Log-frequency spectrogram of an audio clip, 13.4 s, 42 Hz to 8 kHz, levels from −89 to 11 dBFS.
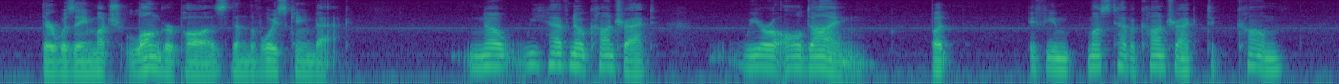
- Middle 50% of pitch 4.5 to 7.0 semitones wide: Yes, average, 5.0 semitones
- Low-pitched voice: Yes, low, 110 Hz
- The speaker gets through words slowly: Yes, slow, 130 wpm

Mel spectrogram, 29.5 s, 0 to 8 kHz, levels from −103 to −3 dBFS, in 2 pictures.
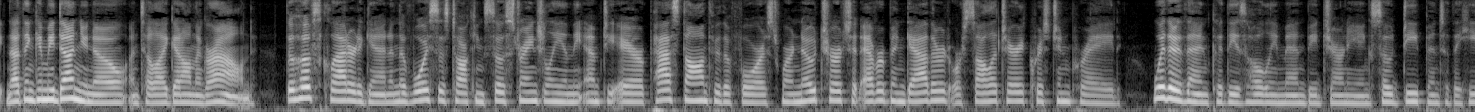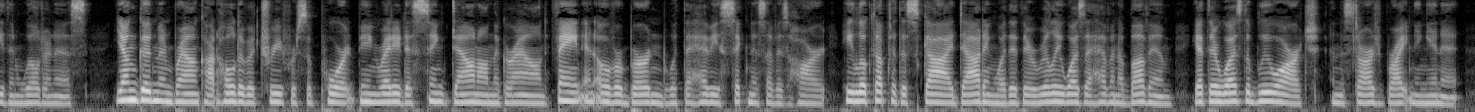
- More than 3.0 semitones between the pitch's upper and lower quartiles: No, average, 2.7 semitones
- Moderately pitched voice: Yes, medium, 180 Hz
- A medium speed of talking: No, fast, 225 wpm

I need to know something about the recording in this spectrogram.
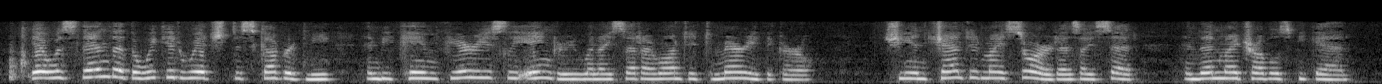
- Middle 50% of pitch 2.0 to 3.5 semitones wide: Yes, average, 3.2 semitones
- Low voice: No, very high, 265 Hz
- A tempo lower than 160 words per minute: Yes, average, 150 wpm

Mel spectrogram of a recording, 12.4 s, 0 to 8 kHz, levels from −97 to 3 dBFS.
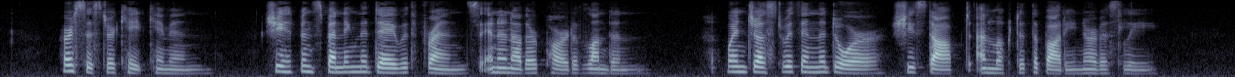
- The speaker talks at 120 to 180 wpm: Yes, average, 150 wpm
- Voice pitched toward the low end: No, medium, 165 Hz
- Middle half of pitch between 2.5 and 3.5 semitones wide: No, average, 4.5 semitones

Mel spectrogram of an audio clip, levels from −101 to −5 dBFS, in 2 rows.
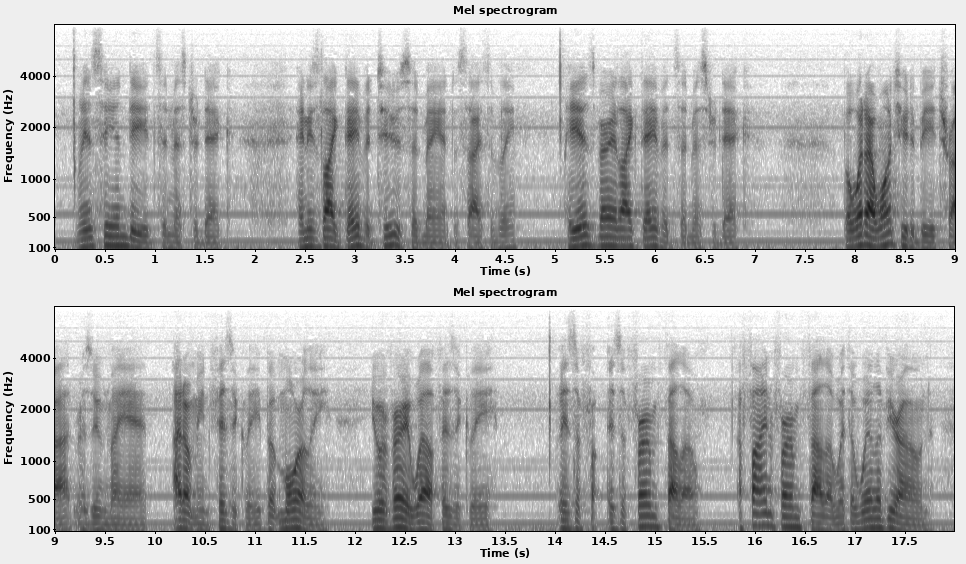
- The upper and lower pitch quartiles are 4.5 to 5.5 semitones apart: Yes, average, 5.1 semitones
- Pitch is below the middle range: Yes, very low, 95 Hz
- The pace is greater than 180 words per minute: Yes, average, 200 wpm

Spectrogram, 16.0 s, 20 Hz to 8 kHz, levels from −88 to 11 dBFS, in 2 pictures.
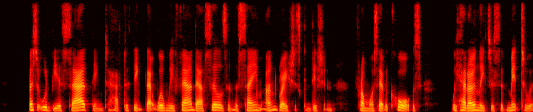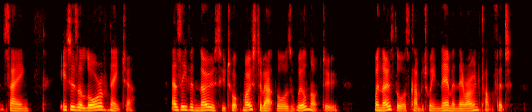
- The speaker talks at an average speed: No, fast, 220 wpm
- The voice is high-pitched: No, medium, 175 Hz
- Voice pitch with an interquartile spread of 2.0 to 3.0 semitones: No, average, 3.7 semitones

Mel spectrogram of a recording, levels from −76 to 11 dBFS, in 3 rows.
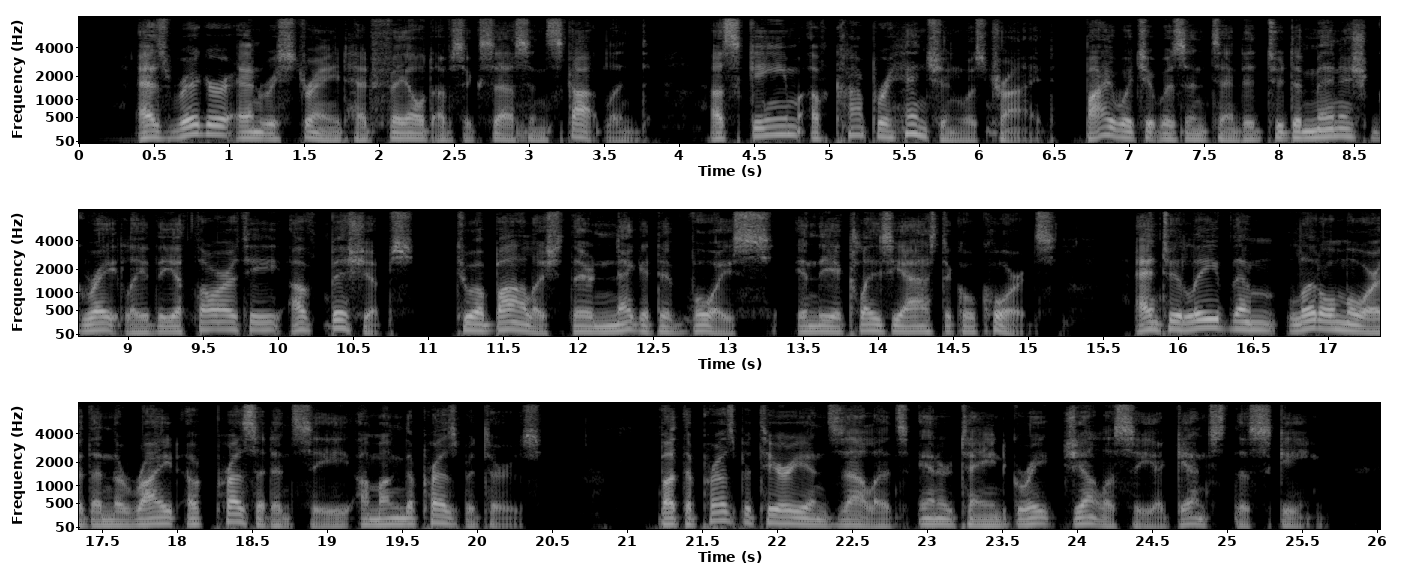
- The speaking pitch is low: Yes, low, 105 Hz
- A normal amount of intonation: No, wide, 5.7 semitones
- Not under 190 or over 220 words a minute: No, average, 140 wpm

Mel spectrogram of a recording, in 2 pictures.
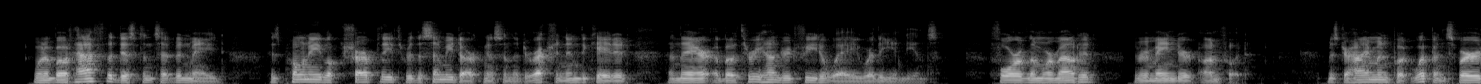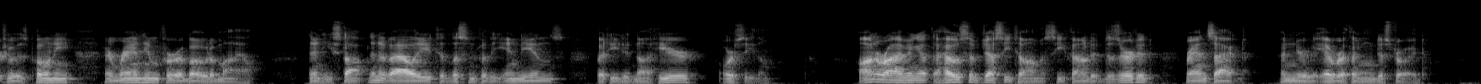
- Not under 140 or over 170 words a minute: No, average, 185 wpm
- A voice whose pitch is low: Yes, very low, 90 Hz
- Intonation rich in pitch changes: No, average, 3.4 semitones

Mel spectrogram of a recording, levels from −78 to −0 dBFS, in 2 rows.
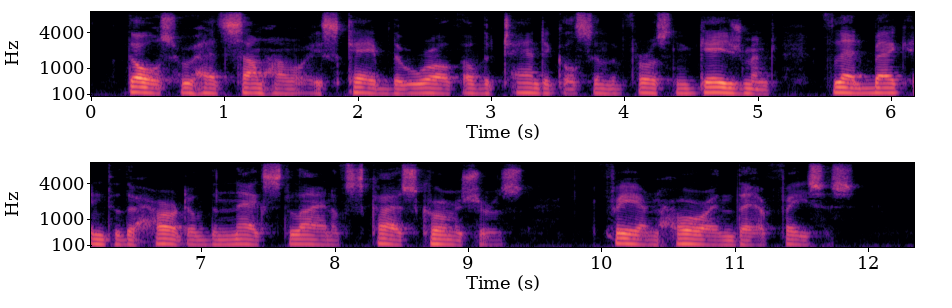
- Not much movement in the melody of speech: Yes, narrow, 2.1 semitones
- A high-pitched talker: No, low, 125 Hz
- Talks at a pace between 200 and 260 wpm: No, average, 155 wpm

